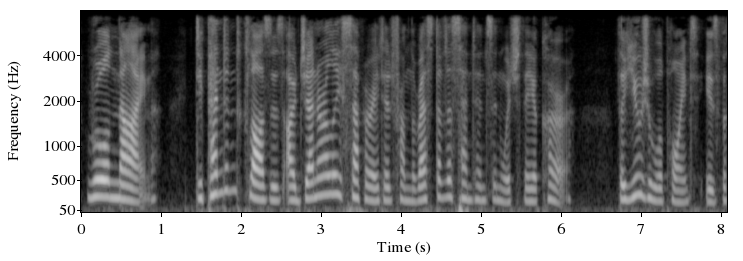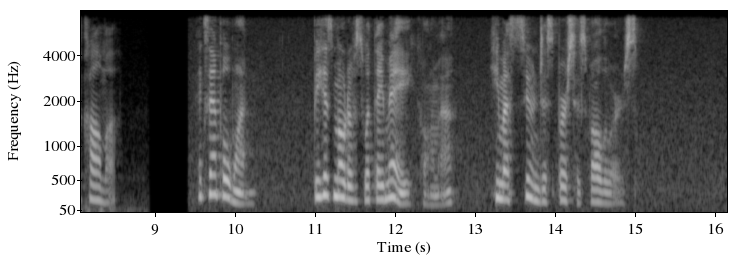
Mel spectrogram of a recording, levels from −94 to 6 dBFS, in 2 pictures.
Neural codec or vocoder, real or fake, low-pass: none; real; 7.2 kHz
